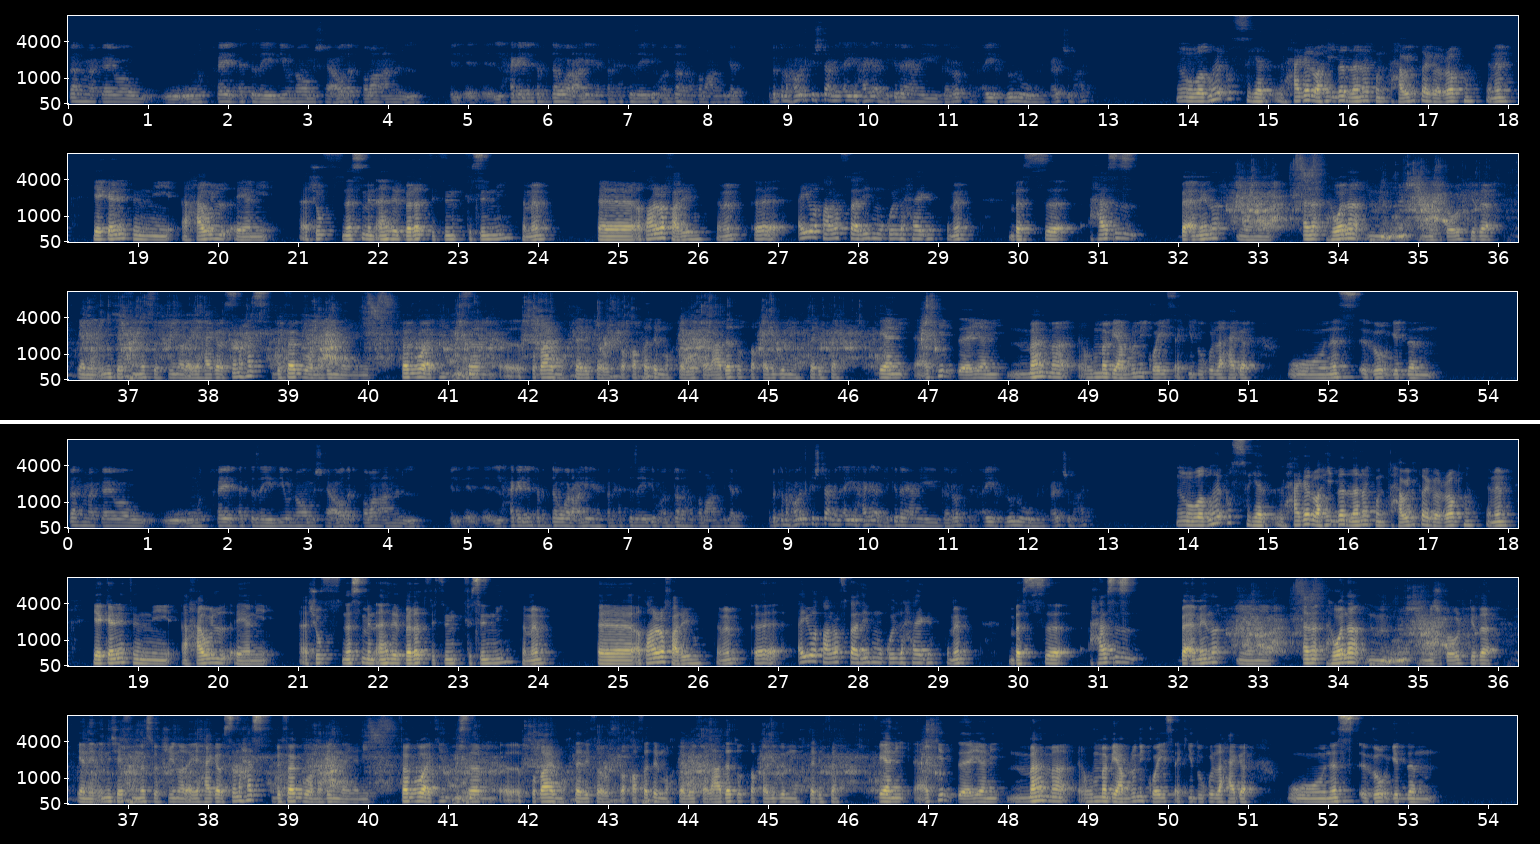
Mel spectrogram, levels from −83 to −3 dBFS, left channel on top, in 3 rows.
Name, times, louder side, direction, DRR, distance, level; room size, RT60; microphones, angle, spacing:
voice 1, 0.0-4.3 4.8-8.4 8.8-12.7 52.0-52.3, right 1 dB, 25° right, 0 dB, 4.1 m, -46 dB
voice 2, 13.8-18.0 18.4-20.6 21.0-24.1 24.7-29.3 29.9-30.6 30.9-31.5 32.0-33.2 33.5-35.9 36.4-40.0 40.4-44.6 44.9-45.9 46.4-53.3, right 3 dB, 75° right, 6 dB, 1.2 m, -32 dB
sound 1, 32.5-33.8 34.3-44.6 44.8-46.6 46.9-47.1, left 1 dB, 20° left, 3.2 m, -40 dB
16.5 x 11.0 x 3.1 m, 0.32 s
head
